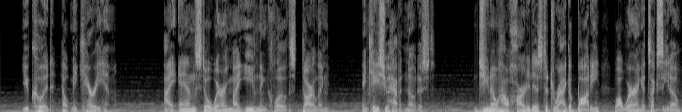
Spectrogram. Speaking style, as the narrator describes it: He clipped the ends of his words, his voice gravelly in his irritation

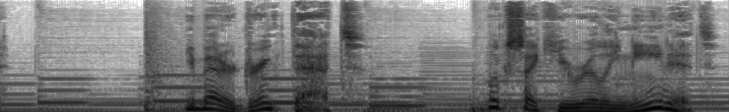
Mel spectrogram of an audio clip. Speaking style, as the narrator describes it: chuckled again, and said

